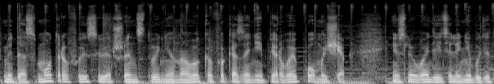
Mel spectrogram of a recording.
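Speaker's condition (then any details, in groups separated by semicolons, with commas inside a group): No condition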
